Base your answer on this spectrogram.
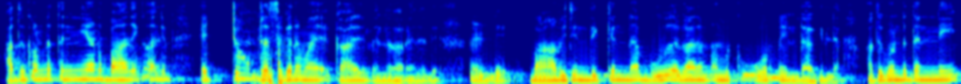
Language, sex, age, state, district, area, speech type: Malayalam, male, 18-30, Kerala, Wayanad, rural, spontaneous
